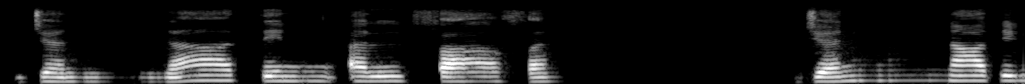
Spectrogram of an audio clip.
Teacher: एक अलिफ के बराबर हमने जन पे गुन्ना किया और तिन के ऊपर हमने कोई गुन्ना नहीं किया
